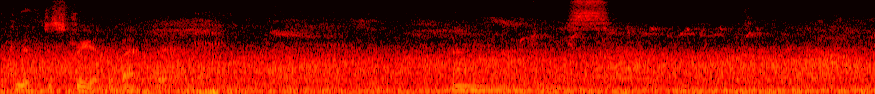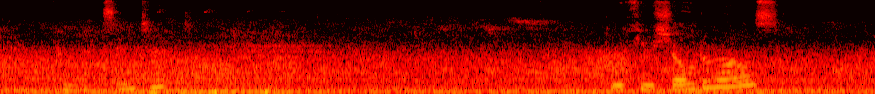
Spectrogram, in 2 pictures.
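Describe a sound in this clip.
An elderly woman speaks calmly and softly nearby.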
